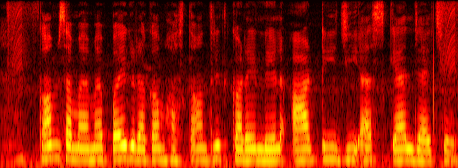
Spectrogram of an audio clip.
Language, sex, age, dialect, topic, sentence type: Maithili, female, 46-50, Eastern / Thethi, banking, statement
